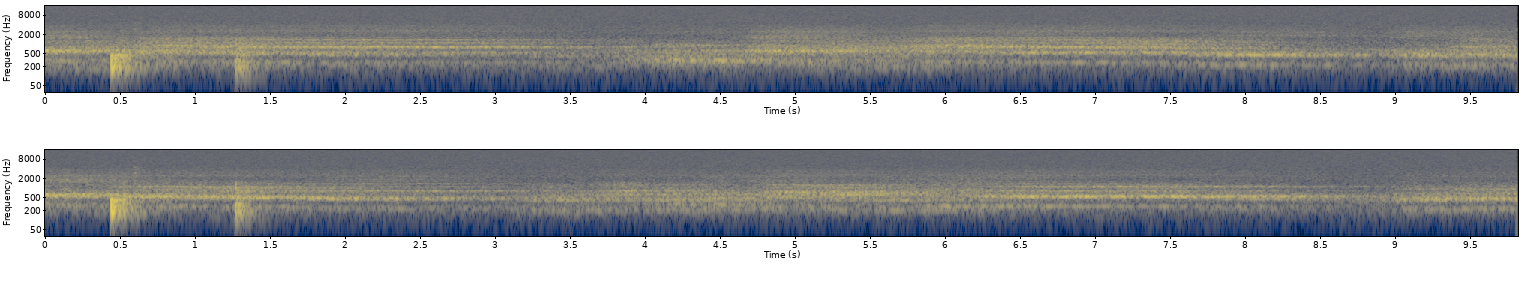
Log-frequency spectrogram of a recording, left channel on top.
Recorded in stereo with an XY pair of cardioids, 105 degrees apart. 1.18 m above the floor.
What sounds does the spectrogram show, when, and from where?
0.4 s footsteps: 35° right, 4 m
